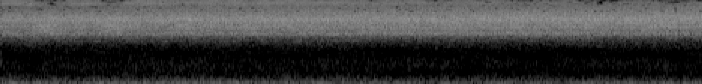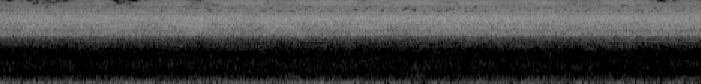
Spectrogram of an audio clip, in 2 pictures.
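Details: In a summer park's bamboo grove at Yongsan Family Park, massed cicadas keep up an intense, hissing high buzz that swells and throbs slightly, over a soft low murmur of park background noise.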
